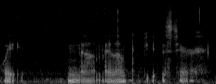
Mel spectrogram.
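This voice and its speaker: A woman's voice: a little slow, a little mellow, slight background noise. A young American woman in her twenties giving a rambling, casually sweary ASMR gameplay commentary close to the microphone. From United States. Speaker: gaming video creator.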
